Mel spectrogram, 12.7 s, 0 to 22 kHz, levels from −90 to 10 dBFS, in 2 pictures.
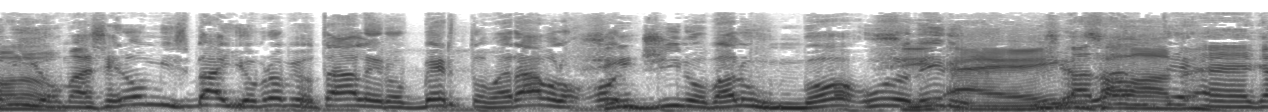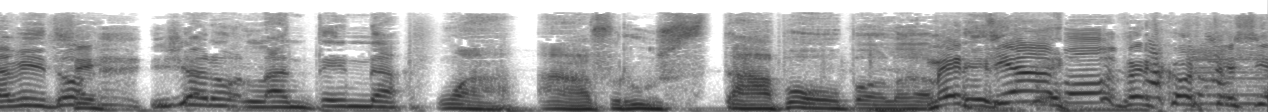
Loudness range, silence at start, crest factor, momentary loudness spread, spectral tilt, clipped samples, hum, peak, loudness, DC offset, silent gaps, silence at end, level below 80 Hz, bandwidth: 2 LU; 0 s; 10 dB; 4 LU; -5 dB/octave; under 0.1%; none; 0 dBFS; -10 LUFS; under 0.1%; none; 0 s; -30 dBFS; 13.5 kHz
